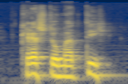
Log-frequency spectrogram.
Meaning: 1. chrestomathy, collection or book of selected writings (often quoted passages) for learning 2. anthology, chrestomathy
- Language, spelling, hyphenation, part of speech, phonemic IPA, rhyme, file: Dutch, chrestomathie, chres‧to‧ma‧thie, noun, /ˌxrɛs.toː.maːˈti/, -i, Nl-chrestomathie.ogg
